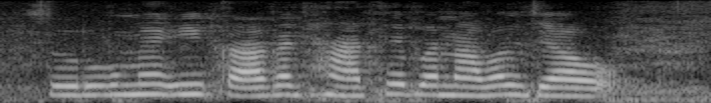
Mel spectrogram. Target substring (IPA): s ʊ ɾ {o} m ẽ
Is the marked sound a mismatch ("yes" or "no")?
yes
